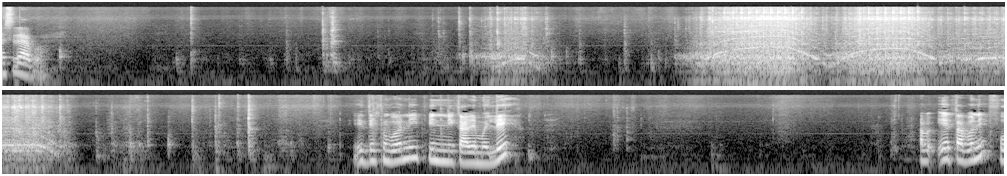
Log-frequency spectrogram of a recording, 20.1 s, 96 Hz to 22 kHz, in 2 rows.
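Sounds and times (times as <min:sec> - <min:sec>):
electric sewing machine stitching: 0:04.6 - 0:05.6, 0:06.8 - 0:10.8.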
